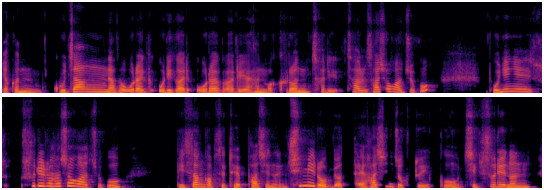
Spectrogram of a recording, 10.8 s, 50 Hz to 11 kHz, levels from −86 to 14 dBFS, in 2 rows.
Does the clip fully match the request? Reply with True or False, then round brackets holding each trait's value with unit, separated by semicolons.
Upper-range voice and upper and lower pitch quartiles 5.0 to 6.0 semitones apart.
True (215 Hz; 5.3 semitones)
